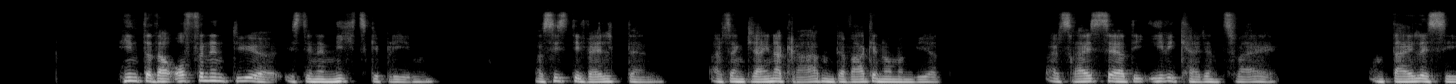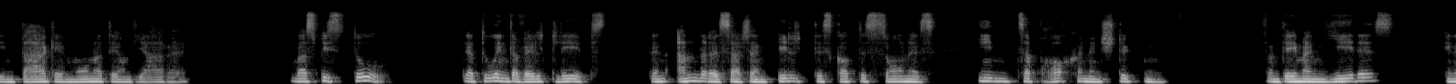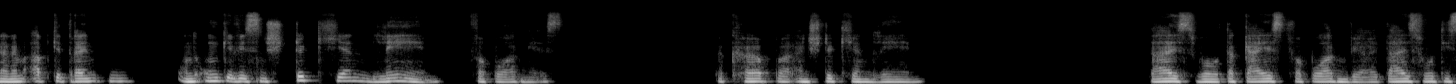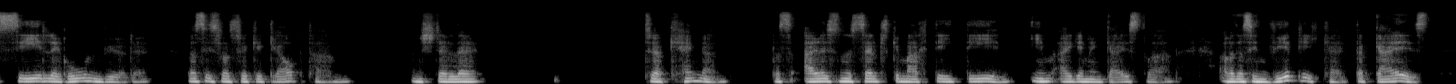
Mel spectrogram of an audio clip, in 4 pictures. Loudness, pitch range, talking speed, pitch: -25 LUFS, 120-135 Hz, 115 wpm, 130 Hz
